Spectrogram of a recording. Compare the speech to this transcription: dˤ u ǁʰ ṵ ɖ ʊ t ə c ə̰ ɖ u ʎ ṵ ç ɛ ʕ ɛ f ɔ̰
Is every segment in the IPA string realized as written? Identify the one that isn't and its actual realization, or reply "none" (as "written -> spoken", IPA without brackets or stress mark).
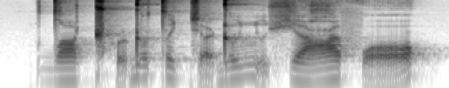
ʊ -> u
